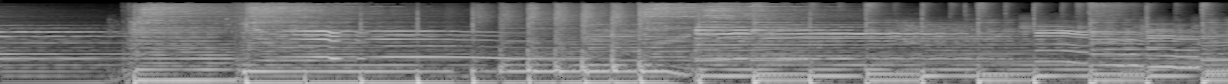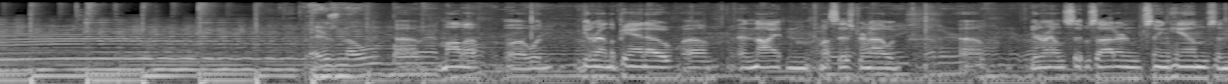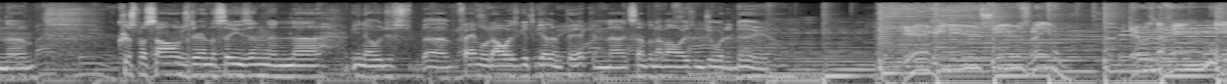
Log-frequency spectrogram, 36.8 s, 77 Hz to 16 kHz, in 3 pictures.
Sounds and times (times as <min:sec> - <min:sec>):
Bluegrass: 0:00.0 - 0:36.8
Speech: 0:15.3 - 0:32.5.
